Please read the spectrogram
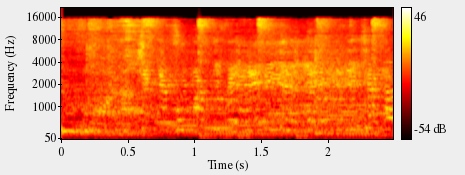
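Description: Loud live concert music: a band playing with a lead vocal over it, recorded from within the audience.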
